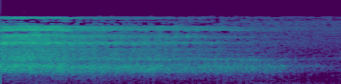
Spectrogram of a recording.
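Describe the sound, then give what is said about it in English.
A deep, slow breath is released through the mouth during a mindfulness breathing exercise. It is one long, airy exhale that starts strong and gradually fades away, with no talk. “And another deep breath in through the nose Deep exhale, letting go through the mouth.”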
